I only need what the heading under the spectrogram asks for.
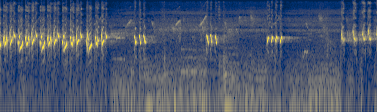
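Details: Yellow-vented bulbul giving a long fighting song meant to provoke another bird into singing: bubbly, rapid chattering phrases, then short doubled chirps separated by pauses, with faint background hiss and other distant thin calls.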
